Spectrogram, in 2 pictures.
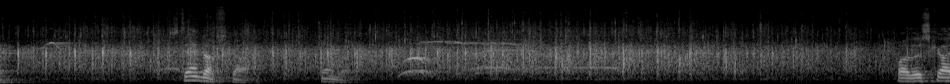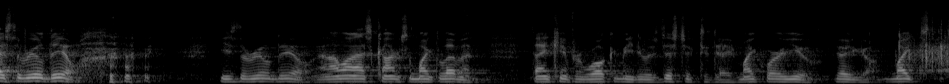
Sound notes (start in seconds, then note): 7.4 cheering and applause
